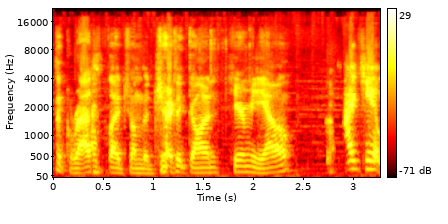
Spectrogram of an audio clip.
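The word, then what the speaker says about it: Druddigon: That name is weird to pronounce, okay? Dredigon. It's so simple. It's just Dredigon. Yeah. Some people even say Oh, Dredigan.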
